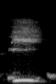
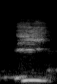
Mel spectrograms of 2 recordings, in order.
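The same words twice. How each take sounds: First: It is said in a Nigerian accent. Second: It is said in the speaker's plain accent.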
